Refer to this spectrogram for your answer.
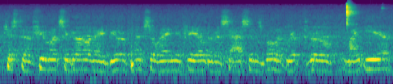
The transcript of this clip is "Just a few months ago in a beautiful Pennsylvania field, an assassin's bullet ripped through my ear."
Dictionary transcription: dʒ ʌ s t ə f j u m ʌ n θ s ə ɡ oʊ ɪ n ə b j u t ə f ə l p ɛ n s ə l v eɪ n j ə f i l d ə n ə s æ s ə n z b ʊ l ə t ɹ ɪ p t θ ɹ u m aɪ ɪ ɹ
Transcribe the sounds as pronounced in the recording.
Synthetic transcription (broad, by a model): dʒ ʌ s t ə f j u m ʌ n θ s ə ɡ oʊ ɪ n ə b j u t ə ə p ɛ n s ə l v eɪ n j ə f i l d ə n ə s æ s ə n z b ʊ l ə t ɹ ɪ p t θ ɹ u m aɪ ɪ ɹ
